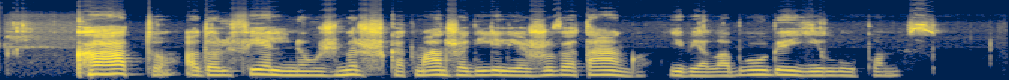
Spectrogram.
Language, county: Lithuanian, Vilnius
